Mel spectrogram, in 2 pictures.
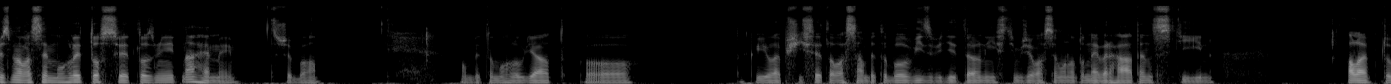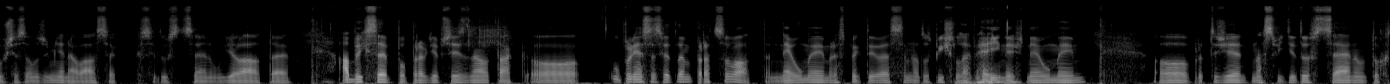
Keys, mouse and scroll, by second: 1.0 click, 1.7 middle click, 13.1 Escape, 14.7 middle click, 15.5 middle click, 16.5 middle click.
